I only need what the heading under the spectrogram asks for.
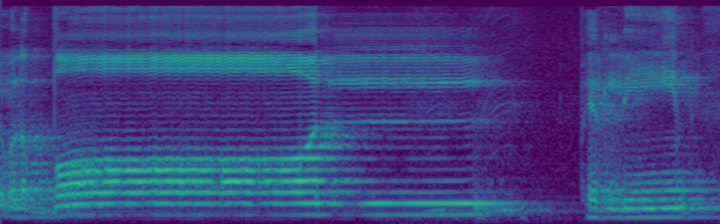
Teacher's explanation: مد لازم کلمی مثقل ہے، ہم اسے 6 حرکات لمبا کرتے ہیں، اس میں طول ہے.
